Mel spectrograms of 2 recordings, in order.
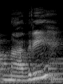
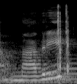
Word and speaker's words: Madrid: de ellos el hijo que pronunciaba madrid como con una h al final y también me aclararon algunos de ellos que dependía del contexto que ellos mismos notaban que a veces era una de abc será una zeta y a veces era nada que otros también me aclararon que aunque pronunciaba madrid con de al final era una de muy suave y que apenas era perceptible hay que tener muy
